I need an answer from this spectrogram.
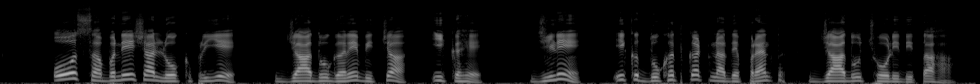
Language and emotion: Dogri, neutral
